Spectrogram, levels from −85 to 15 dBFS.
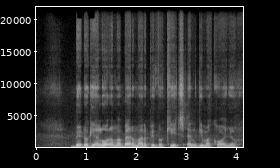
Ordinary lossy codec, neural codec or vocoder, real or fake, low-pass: none; codec, 44.1 kHz, 7.8 kbps, DAC; fake; none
